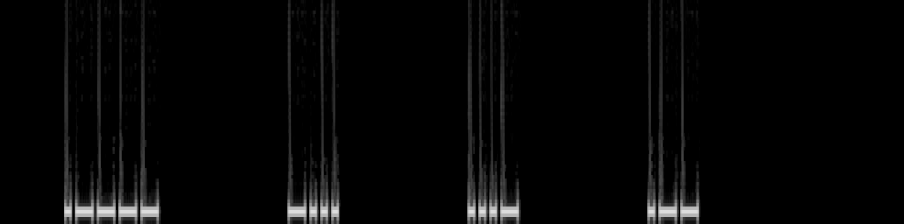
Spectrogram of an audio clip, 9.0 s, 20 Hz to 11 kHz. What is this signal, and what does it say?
Morse code, heard as a keyed tone, about 22 wpm, spaced as for 6 wpm, 700 Hz. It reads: 1BVW
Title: USA Call Signs - 6 Characters - 8x Character Spacing - 22wpm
